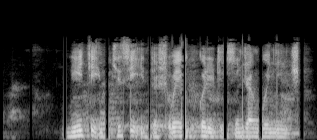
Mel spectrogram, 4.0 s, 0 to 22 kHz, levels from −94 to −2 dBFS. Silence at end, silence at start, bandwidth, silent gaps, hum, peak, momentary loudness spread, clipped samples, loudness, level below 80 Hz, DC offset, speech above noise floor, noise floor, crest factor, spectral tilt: 0.25 s; 0.15 s; 7.6 kHz; none; none; -2 dBFS; 4 LU; under 0.1%; -20 LUFS; -46 dBFS; under 0.1%; 39 dB; -60 dBFS; 20 dB; -5 dB/octave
